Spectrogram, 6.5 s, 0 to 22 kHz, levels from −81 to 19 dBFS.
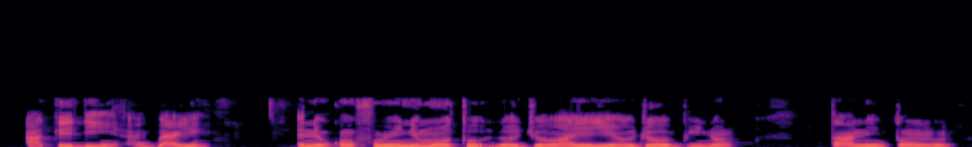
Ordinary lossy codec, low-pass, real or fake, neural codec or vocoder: none; 7.2 kHz; real; none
